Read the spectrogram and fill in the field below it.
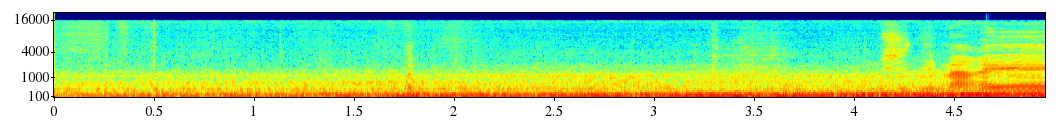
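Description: A car with a manual gearbox pulling away again in first gear during a driving lesson, engine rumble building steadily up close, then a rising rev near the end.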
